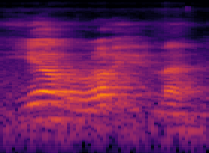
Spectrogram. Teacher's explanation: Cuma ra ni memang kena baca dengan tebal. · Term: ra tebal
